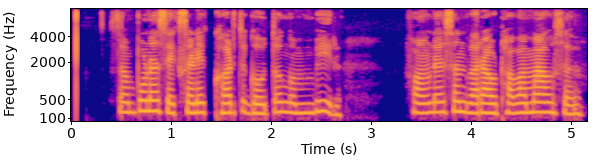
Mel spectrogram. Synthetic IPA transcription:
səmpuɾɳəseksəɳikʰːəɾt͡ʃɡəwt̪oɡəmbʱiɾ | faũɳɖeʃənd̪ʋaɾauʈʰaʋːamãaʋʃe

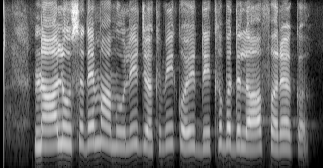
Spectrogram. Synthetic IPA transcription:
naːlʊsd̪eːmaːmuːliːd͡ʒəkʰʋiːkoːiːd̪ɪkʰbəd̪laːpʰəɾək

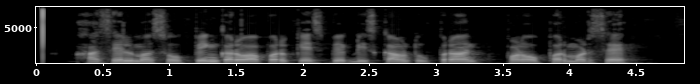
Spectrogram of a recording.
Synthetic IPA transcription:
aselmãsopiŋɡkəɾʋapəɾkesbek̚ɖɪskauɳʈupɾãnt̪̚pəɳɔpʰəɾməɭʃe

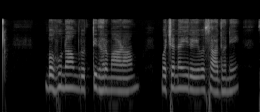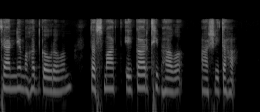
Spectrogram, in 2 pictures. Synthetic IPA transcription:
bɐɦunaːmʋɾut̪ːid̪ʱɐɾmaːɳ̃aːm | ʋɐt͡ʃɐnɐjɾeːʋɐsaːd̪ʱɐneː | sjaːnjɐmɐɦɐt̪ɡɐwɾɐʋɐm | t̪ɐsmaːt̪eːkaːɾt̪ʰibʱaːʋɐ | aːʃɾit̪ɐɦɐ

